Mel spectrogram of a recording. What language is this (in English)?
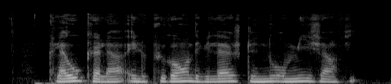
French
